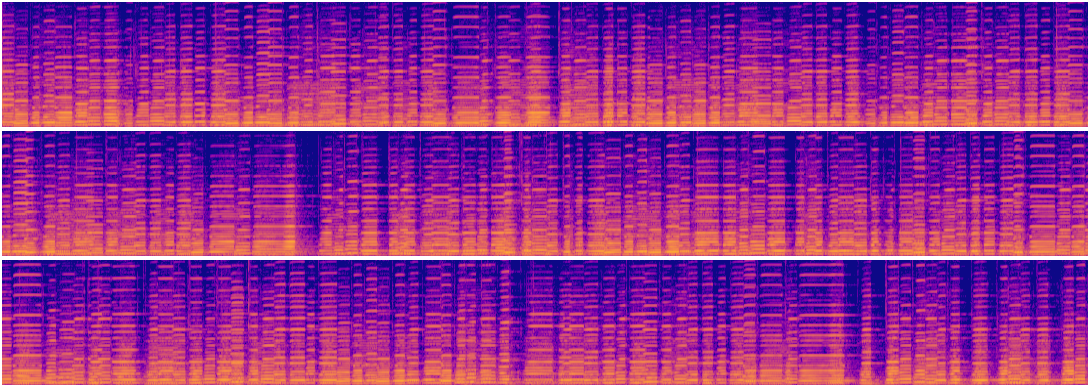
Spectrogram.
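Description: Accordion playing a fast, busy Bulgarian folk dance tune live for dancers, with a momentary break about fourteen seconds in.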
